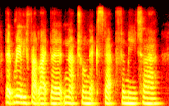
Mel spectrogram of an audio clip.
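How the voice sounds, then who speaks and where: With a slight Australian accent, a woman speaks at a moderate pace. Her fairly low pitch stays monotone and flat. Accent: slight Australian twang. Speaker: menopause coach. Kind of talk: podcast interview.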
